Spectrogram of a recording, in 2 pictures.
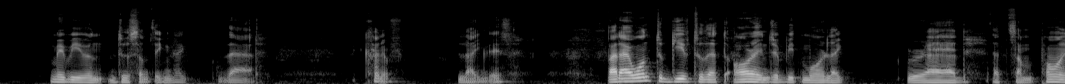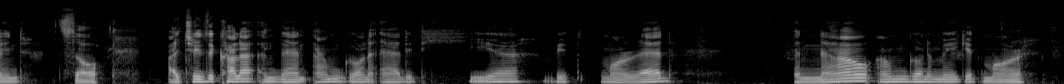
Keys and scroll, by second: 2.6 super+z.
